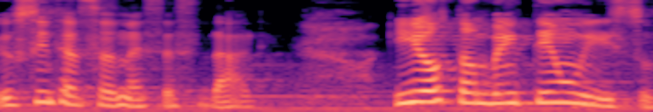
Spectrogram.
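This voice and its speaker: Music plays in the background as a woman speaks at a moderate pace. Her intonation is lively. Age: 60s. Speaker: pastor and TV program host. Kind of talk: interview.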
